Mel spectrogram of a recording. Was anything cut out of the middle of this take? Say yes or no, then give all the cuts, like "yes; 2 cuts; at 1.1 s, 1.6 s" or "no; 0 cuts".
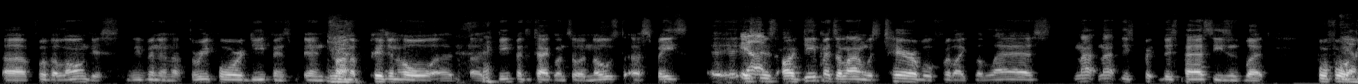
yes; 3 cuts; at 3.0 s, 7.0 s, 10.6 s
